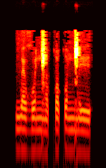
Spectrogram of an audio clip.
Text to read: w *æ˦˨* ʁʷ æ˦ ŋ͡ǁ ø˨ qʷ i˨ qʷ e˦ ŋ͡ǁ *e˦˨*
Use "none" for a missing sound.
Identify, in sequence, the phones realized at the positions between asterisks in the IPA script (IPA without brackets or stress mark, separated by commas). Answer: æ˦˨, e˦˨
